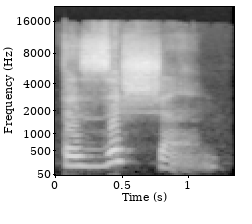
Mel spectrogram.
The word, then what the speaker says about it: physician: or o or drugstore physician the ph is enough that s is a z physician the ci is an sh physician in in or un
